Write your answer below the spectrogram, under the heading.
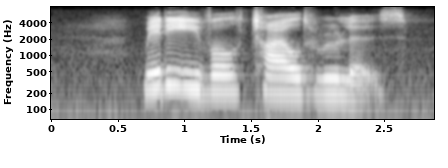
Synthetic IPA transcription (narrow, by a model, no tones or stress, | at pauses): mɛɾiiːvəlˠt͡ʃʰaɪldɹuːlə̰z̥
